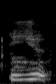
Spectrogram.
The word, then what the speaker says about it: June: June, June.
